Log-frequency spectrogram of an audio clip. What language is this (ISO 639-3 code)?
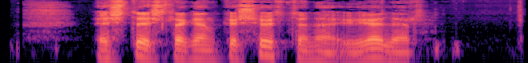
bak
